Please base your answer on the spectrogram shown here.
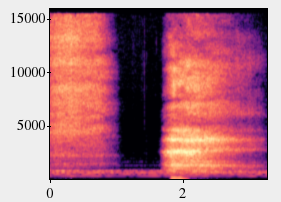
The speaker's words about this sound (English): And I'm taking a deep breath.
